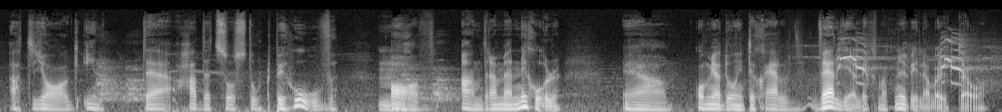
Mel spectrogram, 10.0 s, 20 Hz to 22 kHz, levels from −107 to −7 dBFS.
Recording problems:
animal sounds; loud; throughout; 8 dB below the speech

